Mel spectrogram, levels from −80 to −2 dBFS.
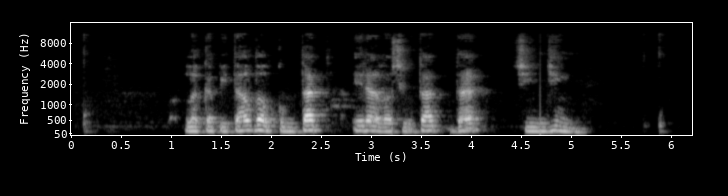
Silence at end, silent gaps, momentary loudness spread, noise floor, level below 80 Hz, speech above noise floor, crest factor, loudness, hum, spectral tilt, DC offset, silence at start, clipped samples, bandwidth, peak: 0.3 s; none; 15 LU; -75 dBFS; -64 dBFS; 52 dB; 22 dB; -24 LUFS; none; -6 dB/octave; under 0.1%; 0.1 s; under 0.1%; 11.5 kHz; -2 dBFS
